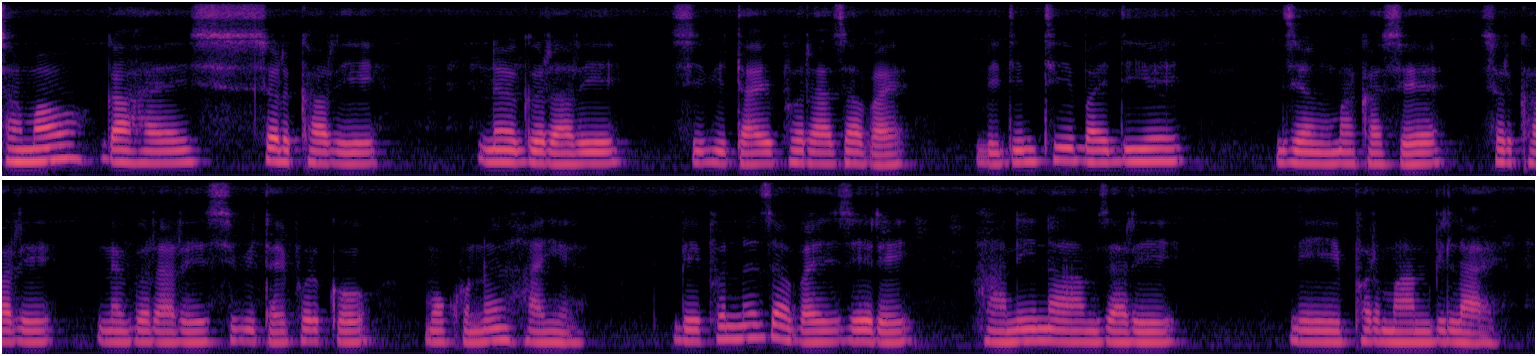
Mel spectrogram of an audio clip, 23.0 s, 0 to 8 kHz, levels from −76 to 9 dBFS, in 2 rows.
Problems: low volume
